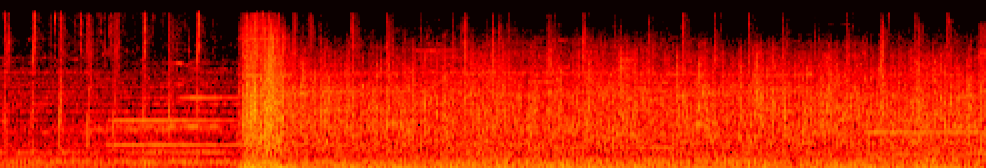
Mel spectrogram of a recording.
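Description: Footsteps hurry across a hollow metal walkway.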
